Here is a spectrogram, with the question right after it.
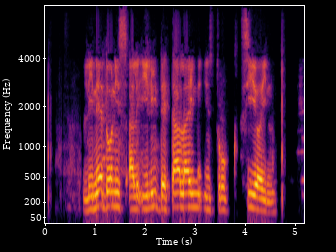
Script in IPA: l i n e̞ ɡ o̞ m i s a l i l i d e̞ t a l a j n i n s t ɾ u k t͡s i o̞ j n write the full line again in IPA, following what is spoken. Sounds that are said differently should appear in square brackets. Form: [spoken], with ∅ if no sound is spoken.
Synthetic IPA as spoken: l i n e̞ [d] o̞ [n] i s a l i l i d e̞ t a l a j n i n s t ɾ u k t͡s i o̞ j n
